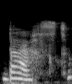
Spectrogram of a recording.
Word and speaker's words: Bast: Please be sure to put the at the end. Bast. That is the feminine pronunciation.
